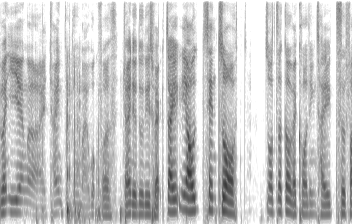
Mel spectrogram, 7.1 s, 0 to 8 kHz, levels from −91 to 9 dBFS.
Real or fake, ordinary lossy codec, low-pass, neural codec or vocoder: real; none; none; none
